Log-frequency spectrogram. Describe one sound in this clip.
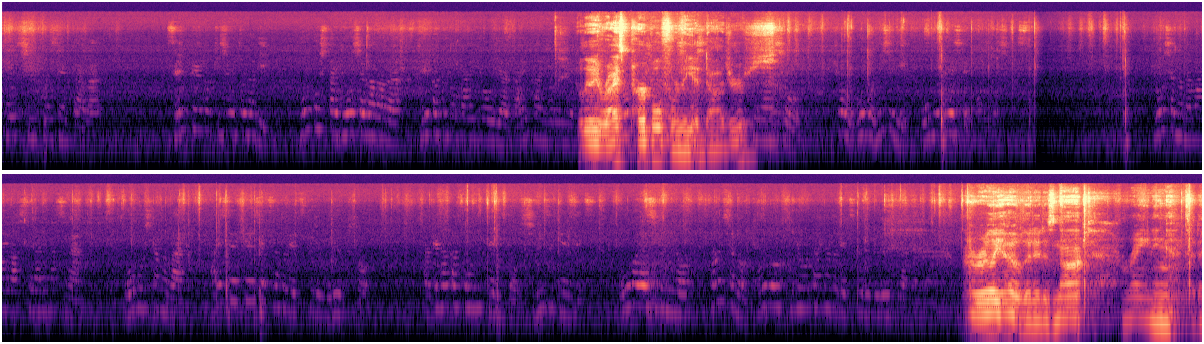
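Trading cards rustle and slide softly as they are flipped through by hand.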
